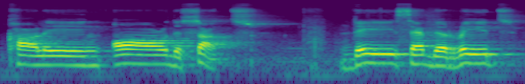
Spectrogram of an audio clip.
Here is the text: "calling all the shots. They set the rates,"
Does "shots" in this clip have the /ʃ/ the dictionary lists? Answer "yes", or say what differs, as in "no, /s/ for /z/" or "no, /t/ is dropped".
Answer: no, /s/ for /ʃ/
